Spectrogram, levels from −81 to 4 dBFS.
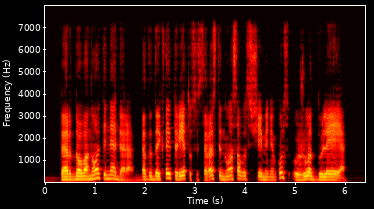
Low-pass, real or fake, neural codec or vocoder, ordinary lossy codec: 7.2 kHz; real; none; Opus, 64 kbps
